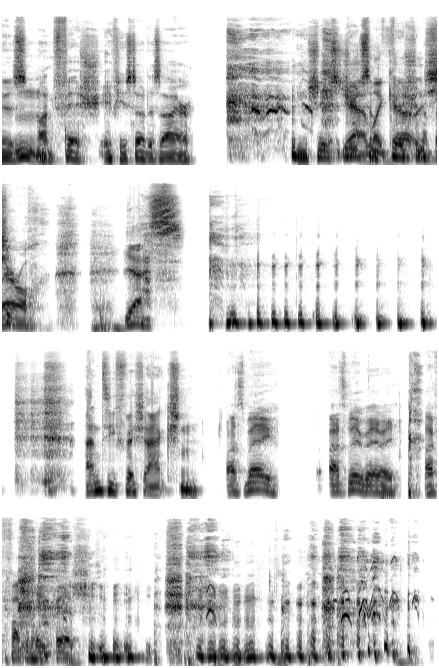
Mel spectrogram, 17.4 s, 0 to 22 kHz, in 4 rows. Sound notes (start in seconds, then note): 6.4 laughter; 12.7 laughter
